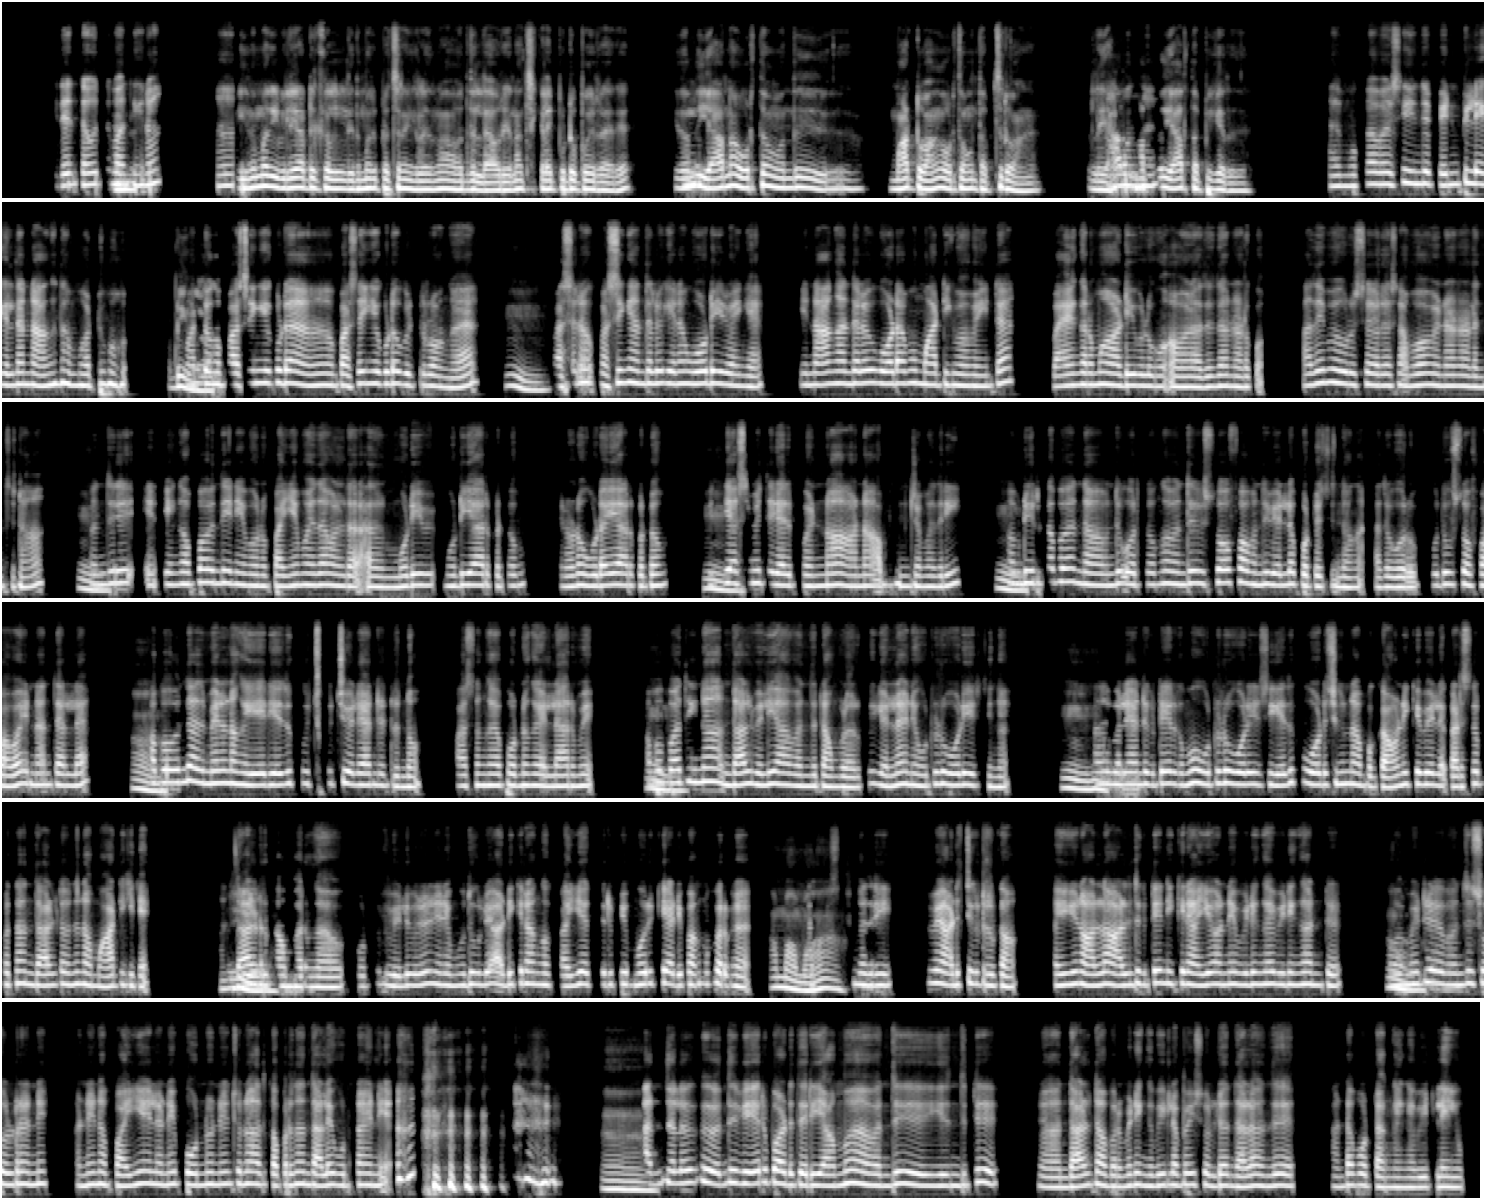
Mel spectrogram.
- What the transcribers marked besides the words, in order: unintelligible speech; other background noise; in English: "சோபா"; in English: "சோபா"; drawn out: "ம்"; laugh; "சொல்லிட்டு" said as "சொல்ட்டு"
- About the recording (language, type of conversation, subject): Tamil, podcast, சின்ன வயதில் விளையாடிய நினைவுகளைப் பற்றி சொல்லுங்க?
